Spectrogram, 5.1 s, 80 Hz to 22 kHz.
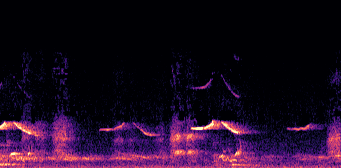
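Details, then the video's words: Oriental magpie-robin singing naturally, with clear whistled phrases high up that arc up and down, several short sweet notes spaced about a second apart over a steady blurred chorus of other bird noise. "Magpie Robin Singing 🎶 7-Different Sweet Melodies of Magpie Robin"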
